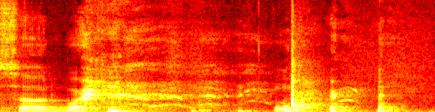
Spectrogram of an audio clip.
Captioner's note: chuckles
